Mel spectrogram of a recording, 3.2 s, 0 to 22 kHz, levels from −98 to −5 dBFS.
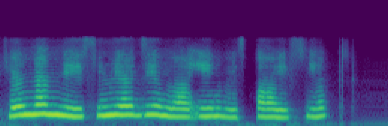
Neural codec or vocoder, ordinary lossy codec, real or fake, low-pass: codec, 16 kHz, 0.5 kbps, FreqCodec, smaller model; none; fake; 7.2 kHz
